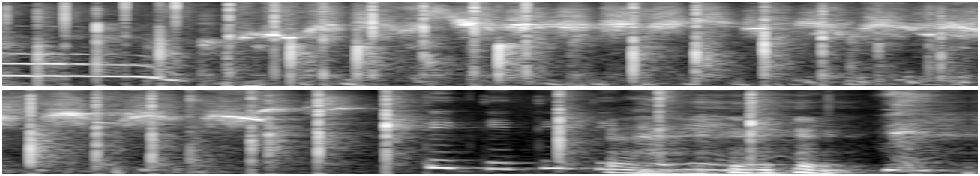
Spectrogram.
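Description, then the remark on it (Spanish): A burst of applause for a married-couple guest duo from La Matrimoniada, welcomed onto a Spanish-language show: many hands clapping in a dense, rapid patter with a high whooping cheer over it, fading after a few seconds as people start talking. “un fuerte aplauso para uh. ellos.”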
